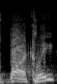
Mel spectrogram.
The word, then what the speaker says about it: Berkeley: Barkley the Irish philosopher after whom the Berkeley is named I don't know why they pronounce it differently but it's his name is Barkley uh insisted that the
